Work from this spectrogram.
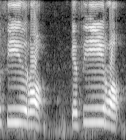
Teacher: آگے ہے کثیرہ, را ہیوی ہے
